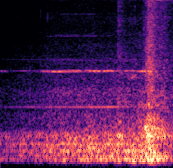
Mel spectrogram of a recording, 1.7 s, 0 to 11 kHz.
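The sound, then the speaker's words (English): A steady low rumble of a commuter train rolling into a station, with a faint high whine and a brief brighter burst of screeching near the end, no voices. “Hicks gets the next train and walks through the Union Station bus concourse by about 8 a.m.”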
